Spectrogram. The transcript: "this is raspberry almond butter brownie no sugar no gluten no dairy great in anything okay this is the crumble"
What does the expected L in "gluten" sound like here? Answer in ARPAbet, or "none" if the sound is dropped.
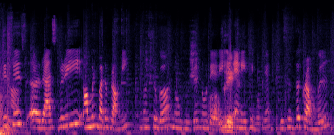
none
